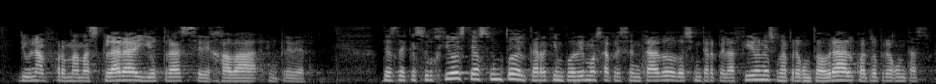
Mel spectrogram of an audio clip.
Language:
Spanish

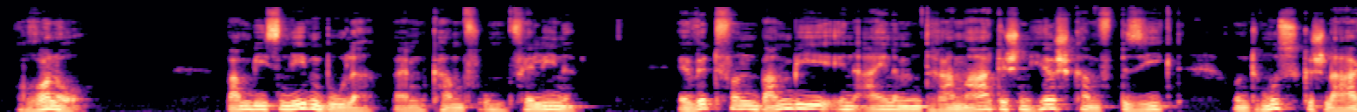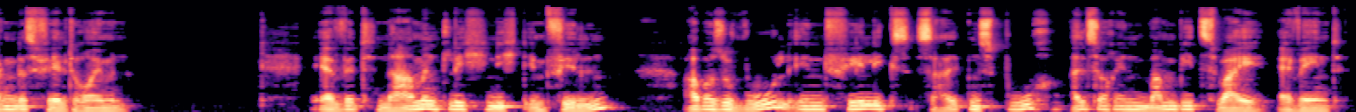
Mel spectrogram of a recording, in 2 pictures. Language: German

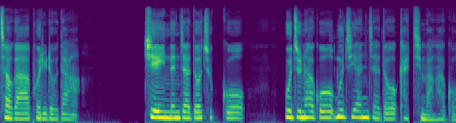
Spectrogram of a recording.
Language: Korean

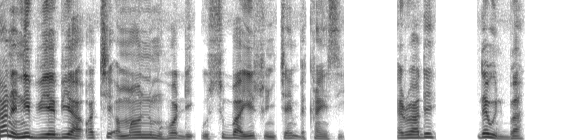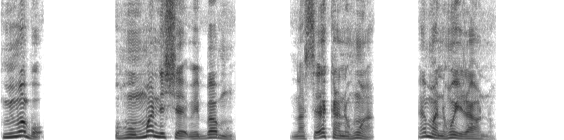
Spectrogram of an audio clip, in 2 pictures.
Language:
Akan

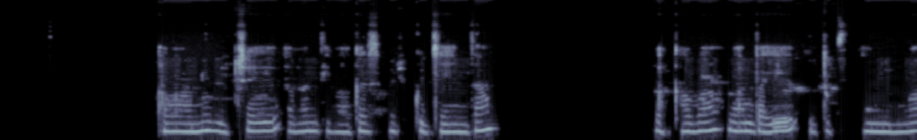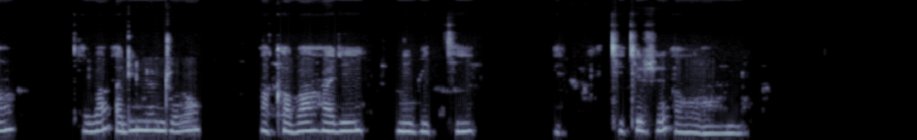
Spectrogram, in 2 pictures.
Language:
Kinyarwanda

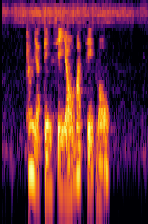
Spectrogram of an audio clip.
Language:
Cantonese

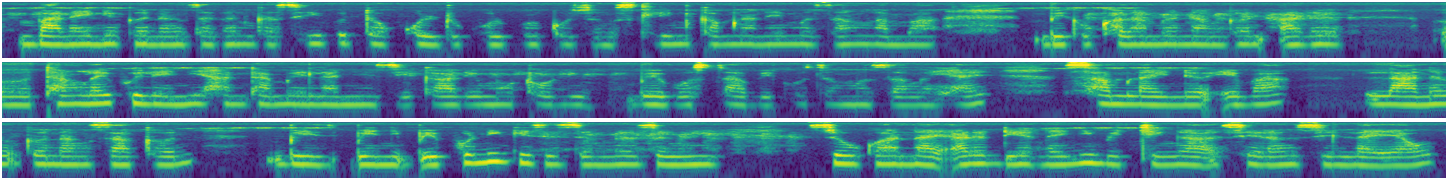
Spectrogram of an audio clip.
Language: Bodo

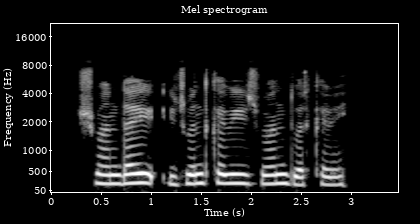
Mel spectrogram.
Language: Pashto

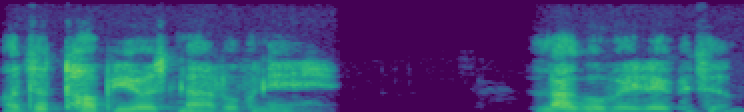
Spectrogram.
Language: Nepali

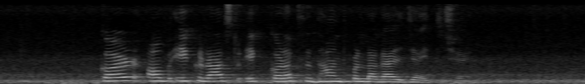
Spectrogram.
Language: Maithili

